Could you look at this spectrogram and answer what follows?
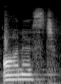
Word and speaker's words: honest: sound same with an honest man we don't pronounce the h we say a university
